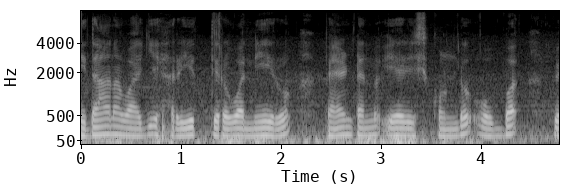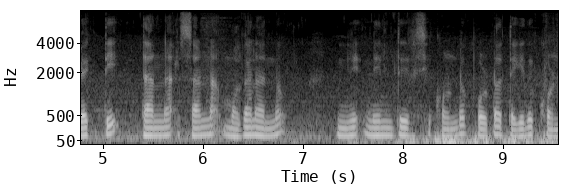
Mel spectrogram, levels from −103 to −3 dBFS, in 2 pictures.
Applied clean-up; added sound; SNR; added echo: none; Wind; 7 dB; none.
